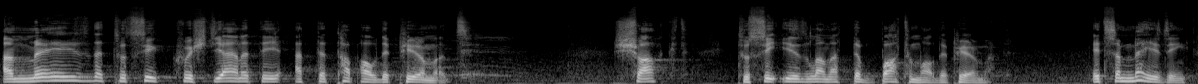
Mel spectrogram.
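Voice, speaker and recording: A middle-aged man from Iran, a Turkish speaker, giving an earnest personal faith testimony in halting, broken-up phrases. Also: mid-range voice, lively intonation. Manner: earnest, halting, breaks up sentences with pauses and restarts. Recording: long hall reverb.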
